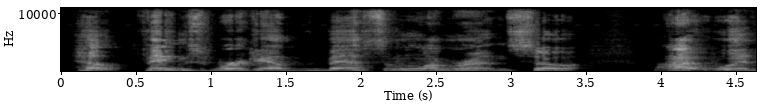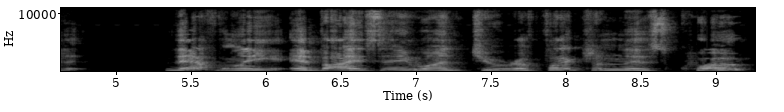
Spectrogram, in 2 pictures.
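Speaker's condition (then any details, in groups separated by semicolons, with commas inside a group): Brain injury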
